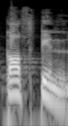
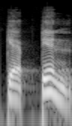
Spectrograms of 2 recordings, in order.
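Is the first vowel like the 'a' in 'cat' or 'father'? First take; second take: father; cat. First: The first vowel is like the a in father. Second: The first vowel is like the a in cat. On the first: The speaker calls it wrong. "Not কাফটেন" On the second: The speaker calls it right. "আমরা উচ্চারণ করবো ক্যাপ্টেন"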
